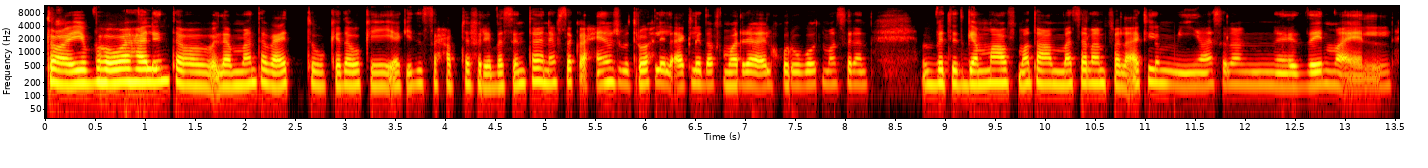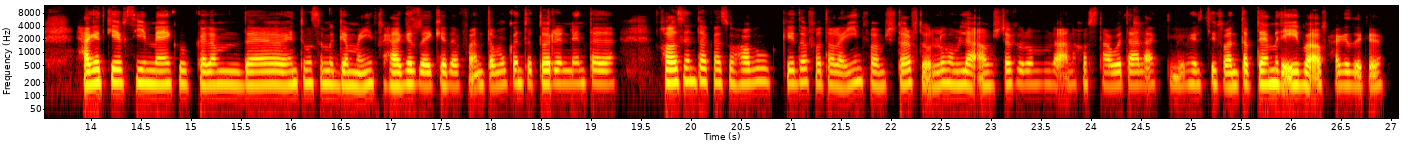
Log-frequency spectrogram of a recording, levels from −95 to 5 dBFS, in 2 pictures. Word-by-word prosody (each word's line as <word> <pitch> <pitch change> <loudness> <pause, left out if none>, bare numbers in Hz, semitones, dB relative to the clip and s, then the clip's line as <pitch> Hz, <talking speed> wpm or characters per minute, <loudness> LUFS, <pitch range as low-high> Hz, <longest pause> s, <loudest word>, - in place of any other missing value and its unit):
طيب 195 0 +6
هو 200 0 +10
هل 205 -1 +8
أنت 220 +1 +1 0.4
لمّا 175 +2 +1
أنت 205 +1 -3
بعدت 185 +1 0
وكده 175 0 -2
أوكي، 175 -2 -1
أكيد 170 +1 -7
الصحة 185 -1 -8
بتفرق 180 -1 -3
بس 170 +1 -5
أنت 195 +4 -4
نفسك 205 0 -2
أحيانًا 195 +3 -2
مش 200 -2 -5
بتروح 190 +2 0
للأكل 190 0 0
ده 180 - -2
في 180 - -13
مرّة 175 -1 +3
الخروجات 180 +1 -4
مثلًا 185 0 -8 0.6
بتتجمعوا 190 +1 +1
في 195 -2 -9
مطعم 190 -1 -1
مثلًا 195 +1 -1
فالأكل 190 +3 -2
مي 175 -3 -5
يعني 175 0 -2
مثلًا 180 -1 -8 0.2
زي 175 +2 +3
مال 170 - -4 0.4
حاجات 195 +2 +6
KFC، 200 -1 +1 0.2
Mac 190 0 0
والكلام 185 -1 -3
ده 185 - +1 0.4
أنتم 195 +1 -5
مثلًا 195 -1 -5
متجمعين 180 0 -2
في 195 -3 -17
حاجة 175 +1 +3
زيّ 180 -2 +3
كده 175 0 -2
فأنت 170 +1 -5
ممكن 190 +3 -3
تضطر 190 0 +2
إن 190 0 -8
أنت 190 -1 -2 0.4
خلاص 200 +1 +6
أنت 220 0 -1
كصحاب 200 -2 -3
وكده 210 -1 -5
فطالعين 185 0 -5
فمش 180 -3 -7
هتعرف 190 +2 -1
تقول 170 - -4
لهُم 195 -1 -3
لأ 185 -2 0
مش 175 0 -12
هتعرف 190 0 -2
لهُم 185 0 -8
لأ 180 - -2
أنا 185 - -15
خلاص 190 0 -12
اتعودت 175 +1 -3
على 180 0 0
الأكل 180 - -8
الhealthy 185 +1 -9
فأنت 170 +2 0
بتعمل 190 +2 +3
إيه 185 - +4
بقى 175 - +5
في - - -25
حاجة 175 +2 -3
زي - - -3
كده؟ 180 - -5
185 Hz, 175 wpm, -24 LUFS, 180-195 Hz, 0.6 s, هو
